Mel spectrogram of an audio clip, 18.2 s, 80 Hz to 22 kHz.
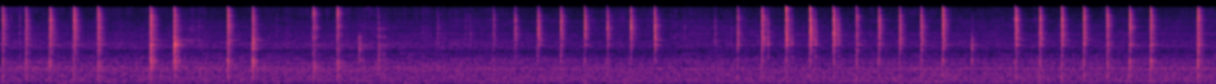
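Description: Hand hammer striking hot mild steel on a small 30 kg Acciaio anvil: a run of sharp, short blows, about two to three a second, with a pause of about two seconds midway. The blows are closing the hot end of the bar up into a tight spiral scroll.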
